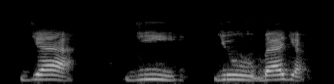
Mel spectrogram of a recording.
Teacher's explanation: Tengah-tengah lidah bertemu dengan langit-langit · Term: jim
